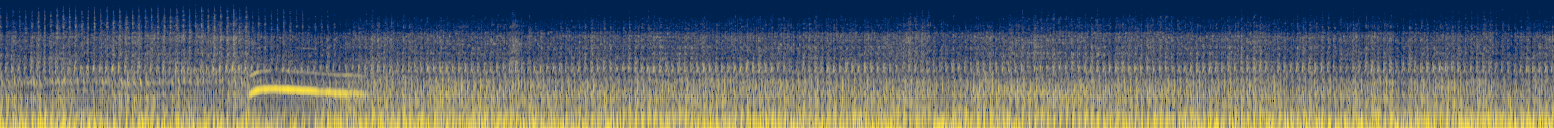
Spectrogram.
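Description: Small outrigger boat's engine running steadily under way, with a rapid, even knocking beat. A short falling tone sounds once, about two and a half seconds in.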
